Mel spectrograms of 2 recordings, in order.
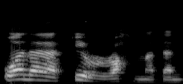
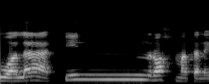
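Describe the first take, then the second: First: ওয়ালাকির রহমাতান slow, with a merged doubled R and no N; correct recitation. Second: ওয়ালাকিন রহমাতান with a clear N kept; wrong pronunciation. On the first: Teacher models the correct slow tajweed reading. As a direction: glide ওয়ালাকির straight into রহমাতান, R not held. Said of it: "বরং বলতে হবে". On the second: Teacher demonstrates the incorrect reading with nun. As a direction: say the N of ওয়ালাকিন separately. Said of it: "এটা ভুল উচ্চারণ". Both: Shown as a demonstration.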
